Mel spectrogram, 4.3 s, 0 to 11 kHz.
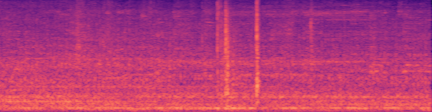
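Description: Steady low hum of the Mercedes-Benz C200 CDi's four-cylinder diesel idling, heard from inside the cabin. A little past halfway, two sharp clicks close together as the glovebox is opened.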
